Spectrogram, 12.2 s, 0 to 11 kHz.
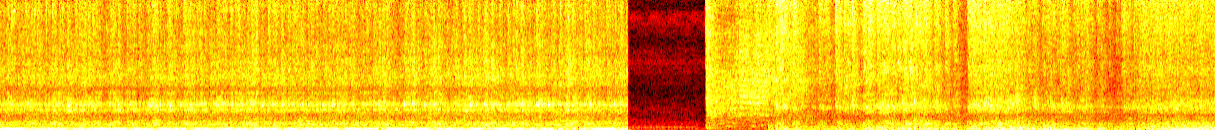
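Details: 1972 Mustang Mach 1, rebuilt 351 Cleveland Cobra Jet V8 with Wolverine Blue Racer cam (510/536 lift, 290 duration), cold; choppy loping idle, short dropout, light blips to about 2,000 rpm; normal lumpy cam idle.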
